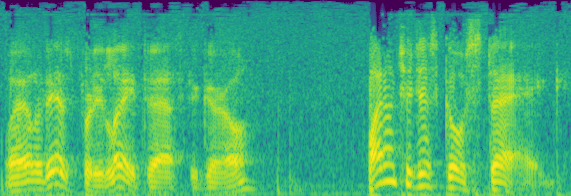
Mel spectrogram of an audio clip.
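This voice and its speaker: A middle-aged actor playing a calm, encouraging father with an American accent, measured and reassuring in a 1940s educational film. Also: fairly low pitch, breathy edge, heavily acted. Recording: dull lo-fi 1940s film soundtrack.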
